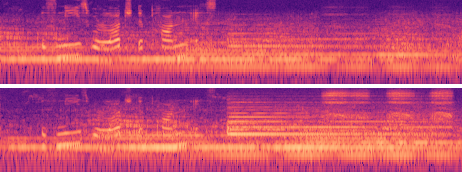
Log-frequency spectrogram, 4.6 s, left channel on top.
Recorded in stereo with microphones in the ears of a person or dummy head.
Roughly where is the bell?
Right.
